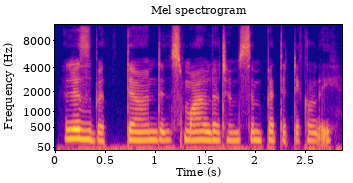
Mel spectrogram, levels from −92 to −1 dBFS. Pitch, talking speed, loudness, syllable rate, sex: 190 Hz, 145 wpm, -20 LUFS, 6.8 syllables/s, female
